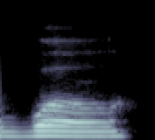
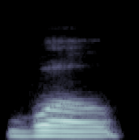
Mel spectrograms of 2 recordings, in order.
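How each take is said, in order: No difference in how they are said.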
